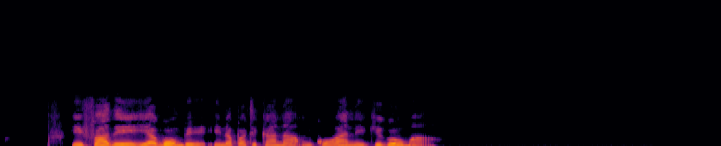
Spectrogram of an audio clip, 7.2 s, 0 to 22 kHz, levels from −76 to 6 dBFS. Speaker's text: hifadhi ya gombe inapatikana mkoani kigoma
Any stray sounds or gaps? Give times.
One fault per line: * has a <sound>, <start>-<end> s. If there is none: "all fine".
all fine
